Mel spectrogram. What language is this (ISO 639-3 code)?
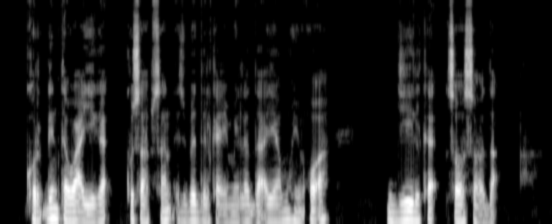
som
